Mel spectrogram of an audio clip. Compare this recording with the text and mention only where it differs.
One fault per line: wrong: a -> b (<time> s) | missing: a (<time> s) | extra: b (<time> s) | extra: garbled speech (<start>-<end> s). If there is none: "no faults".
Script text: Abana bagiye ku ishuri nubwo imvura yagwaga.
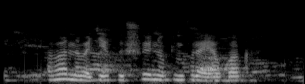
no faults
